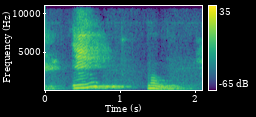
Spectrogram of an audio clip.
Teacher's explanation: এই ই আর উ উচ্চারণের সময় জিভ কিন্তু ওপর দিকে ওঠে, তাহলে এটাকে বলা হয় উচ্চ স্বরধ্বনি। ই আর উ এই ধ্বনি দুটিকে বলা হয় উচ্চ।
